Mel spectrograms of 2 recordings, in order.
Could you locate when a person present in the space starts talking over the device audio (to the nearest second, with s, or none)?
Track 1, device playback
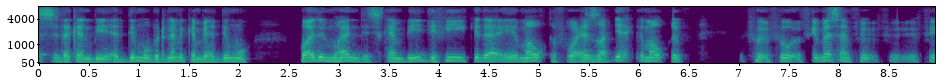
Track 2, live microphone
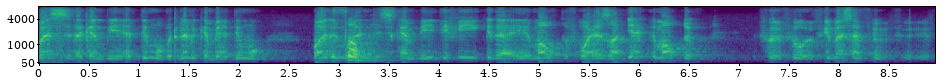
3 s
